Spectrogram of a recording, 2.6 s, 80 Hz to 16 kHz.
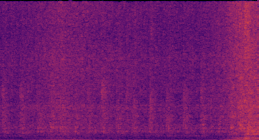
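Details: Porsche 996 3.4 flat-six, warm at tickover: light intermittent quick tick, absent at cold start, louder under load below 2500 rpm, fades above; oil pressure good, no warning lights; owner suspects exhaust manifold, tappet or piston slap.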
